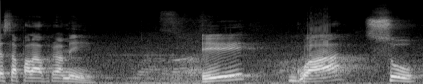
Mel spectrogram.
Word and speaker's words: Iguaçu: Iguaçu. O está pronunciado?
